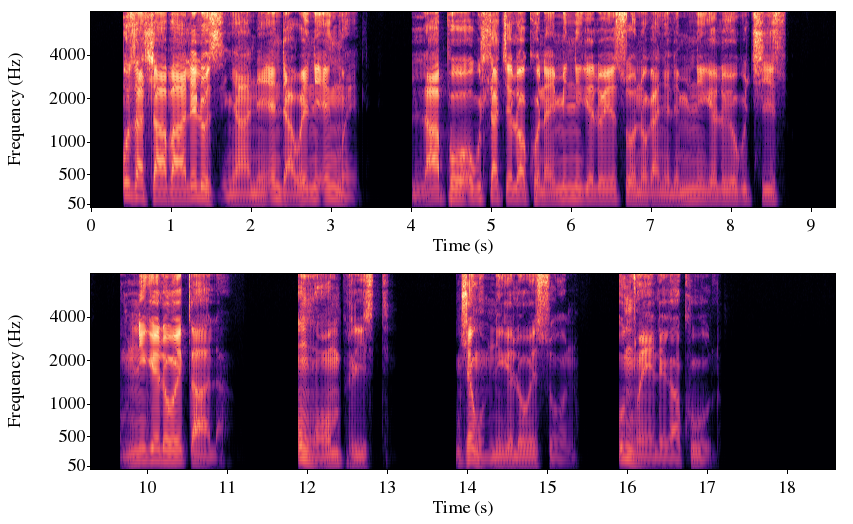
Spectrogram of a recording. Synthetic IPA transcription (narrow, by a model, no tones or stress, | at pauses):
uzaɬaβalɛloziɲanɛːndʱaweniɛŋ͡ǀʱwɛlɛ | lapʰɔoɣuɬat͡ʃʼɛlwakʰɔnaiminiɣɛlɔjɛsɔnɔɣaɲɛleminiɣɛlɔjoɣut͡ʃʼiːsḁ | um̩niɣɛlɔwɛǀala̰ | uŋom̩pʰristʼi̥ | nd͡ʒʱɛŋom̩niɣɛlɔwɛsɔnɔ | uŋ͡ǀʱwɛlɛɣakʰuːlu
